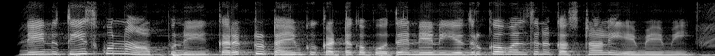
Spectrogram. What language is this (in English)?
Telugu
